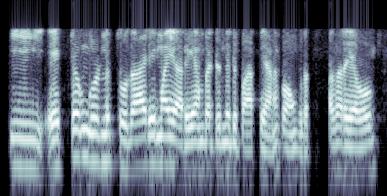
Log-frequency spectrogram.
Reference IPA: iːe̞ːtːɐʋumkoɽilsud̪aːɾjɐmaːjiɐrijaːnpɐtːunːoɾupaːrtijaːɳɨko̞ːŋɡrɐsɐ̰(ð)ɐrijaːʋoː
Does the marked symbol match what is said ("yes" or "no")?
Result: yes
